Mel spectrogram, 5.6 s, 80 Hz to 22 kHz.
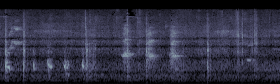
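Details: Male Cavapoo puppy born on August 24, the darker-coated one of his litter and still timid: short high tonal yips and whines in quick bursts, pitch stepping upward later, with sharp clicking knocks between them.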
